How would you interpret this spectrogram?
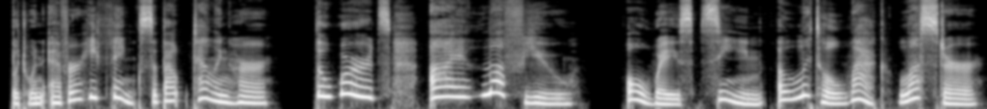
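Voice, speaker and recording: Mellow, expressive woman narrating a story. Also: mid-range voice, no echo, clean studio sound. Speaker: fan fiction narrator.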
